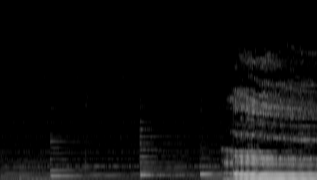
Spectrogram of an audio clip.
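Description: A low, droning moo with faint, brief tonal bursts swells into a loud, drawn-out lowing that rises slightly in pitch and carries to the end.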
